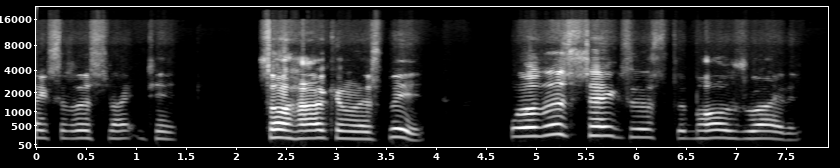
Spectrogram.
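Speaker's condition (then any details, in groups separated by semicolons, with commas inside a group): Cerebral palsy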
